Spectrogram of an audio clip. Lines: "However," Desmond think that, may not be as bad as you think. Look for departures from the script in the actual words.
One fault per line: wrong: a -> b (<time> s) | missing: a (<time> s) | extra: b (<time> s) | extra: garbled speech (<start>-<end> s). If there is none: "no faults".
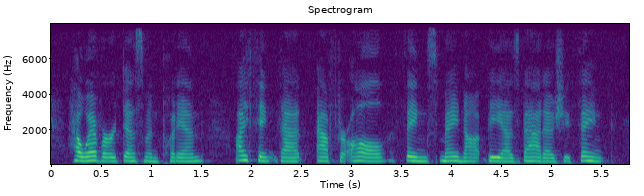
extra: put in I (1.1 s)
extra: after all things (2.6 s)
